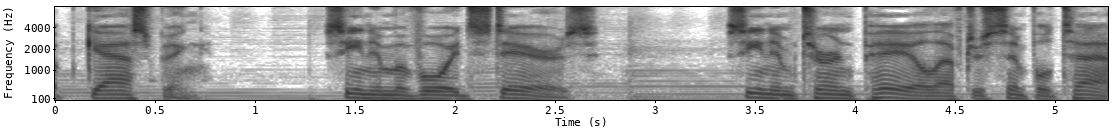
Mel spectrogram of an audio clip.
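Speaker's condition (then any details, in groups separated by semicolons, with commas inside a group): No condition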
